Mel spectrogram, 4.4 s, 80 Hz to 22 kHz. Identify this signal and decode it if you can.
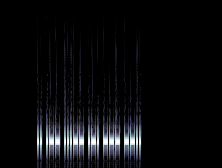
Morse code, heard as a keyed tone, about 40 wpm, 700 Hz. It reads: IW3ROZ
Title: DXCC-100 Call Signs - 6 Characters - Repeated 2x - 40wpm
